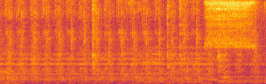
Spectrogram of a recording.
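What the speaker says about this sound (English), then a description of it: "You click start and then the machine resumes the sewing for the next part of the pattern" An embroidery machine stitching a pattern hums with a steady rapid needle rhythm, close and moderately quiet, with a brief shift in tone near the end.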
